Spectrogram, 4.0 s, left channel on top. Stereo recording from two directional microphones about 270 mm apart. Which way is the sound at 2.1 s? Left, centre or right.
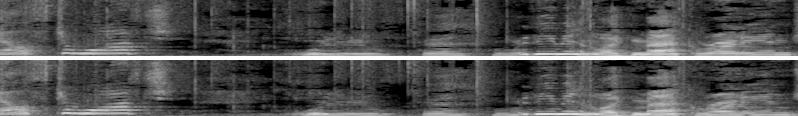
Left.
